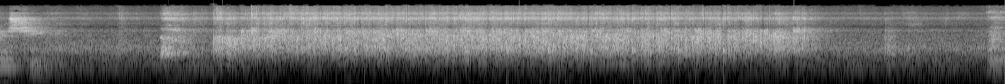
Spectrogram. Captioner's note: applause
